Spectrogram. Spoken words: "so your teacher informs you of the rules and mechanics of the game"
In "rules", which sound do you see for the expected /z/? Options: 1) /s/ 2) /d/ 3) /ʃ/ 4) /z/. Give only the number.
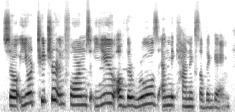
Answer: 4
